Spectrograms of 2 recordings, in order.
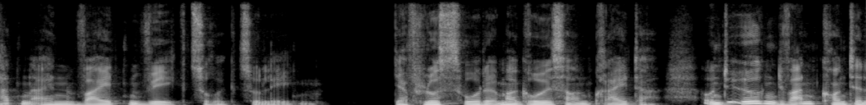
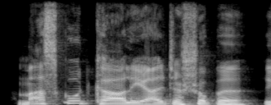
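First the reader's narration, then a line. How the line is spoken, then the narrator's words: Cheerful call. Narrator (German): rief Anton fröhlich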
